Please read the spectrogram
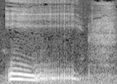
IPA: i:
